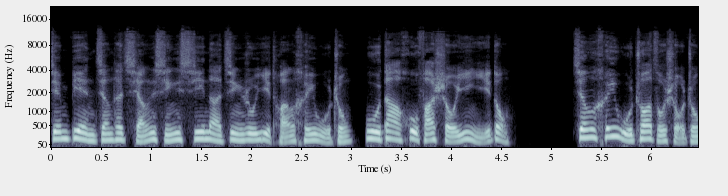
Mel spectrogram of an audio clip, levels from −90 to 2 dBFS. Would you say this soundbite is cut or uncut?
cut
